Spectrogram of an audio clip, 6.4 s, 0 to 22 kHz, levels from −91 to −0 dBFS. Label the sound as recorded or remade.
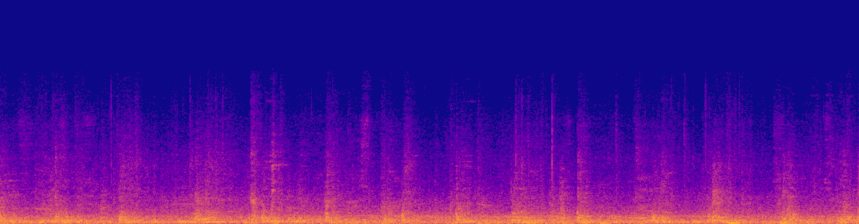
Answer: recorded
